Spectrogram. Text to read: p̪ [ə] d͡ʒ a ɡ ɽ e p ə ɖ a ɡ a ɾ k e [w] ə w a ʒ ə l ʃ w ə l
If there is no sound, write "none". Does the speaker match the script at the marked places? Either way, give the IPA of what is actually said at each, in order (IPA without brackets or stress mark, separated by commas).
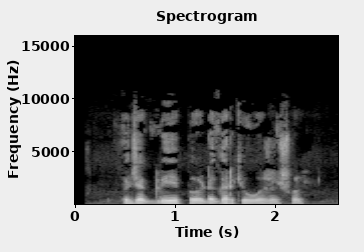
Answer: ə, w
